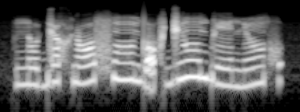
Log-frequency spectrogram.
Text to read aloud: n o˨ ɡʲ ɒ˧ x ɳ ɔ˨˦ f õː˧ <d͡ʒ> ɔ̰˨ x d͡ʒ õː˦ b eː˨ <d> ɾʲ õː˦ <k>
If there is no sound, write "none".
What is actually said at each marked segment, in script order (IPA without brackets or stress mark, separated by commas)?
d̪, n, x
